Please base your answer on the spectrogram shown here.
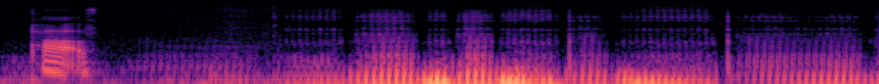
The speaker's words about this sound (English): And listeners may be able to hear our pussycat. Yeah. Purring. She's stalking around the bed.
